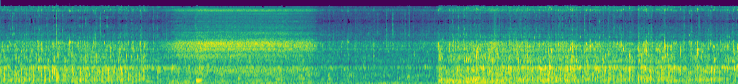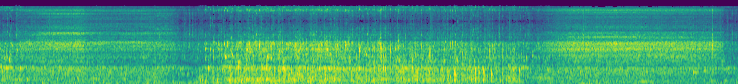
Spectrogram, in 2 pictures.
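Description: Underwater sound of a scuba diver breathing through a regulator: bubbling, gurgling exhalations in long stretches, broken by a few quieter pauses.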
